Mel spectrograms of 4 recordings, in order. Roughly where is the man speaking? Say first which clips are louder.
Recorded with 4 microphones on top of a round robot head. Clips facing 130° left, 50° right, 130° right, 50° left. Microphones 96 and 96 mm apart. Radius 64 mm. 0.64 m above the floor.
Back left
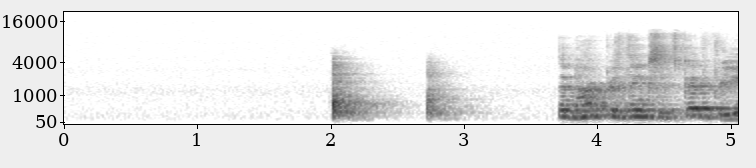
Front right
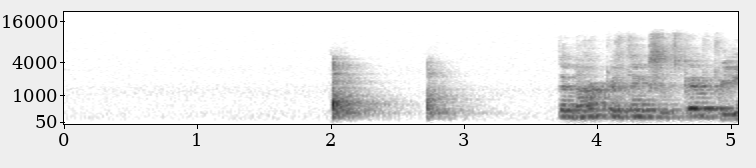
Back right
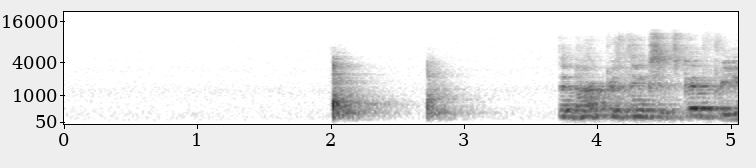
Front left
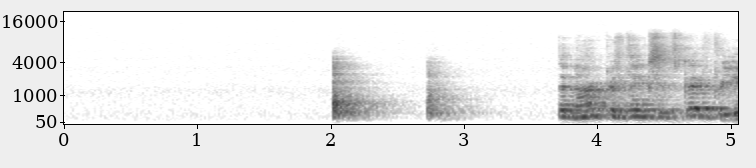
Back left 1 dB, front left 2 dB; behind left.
